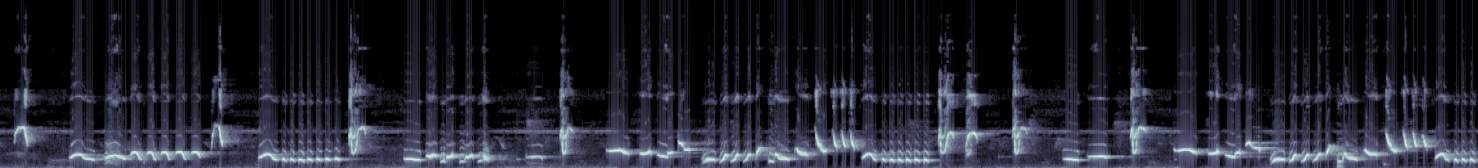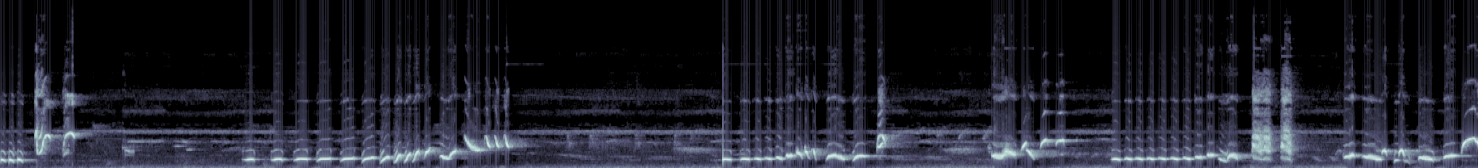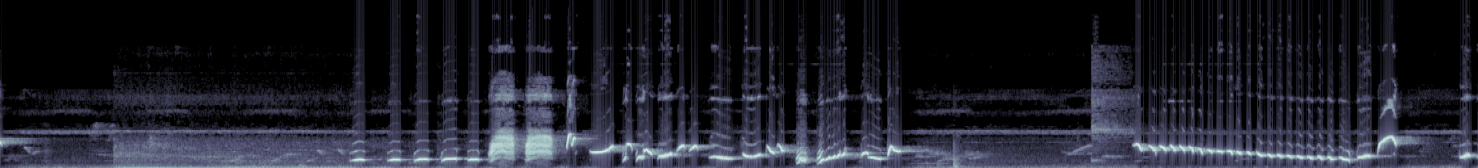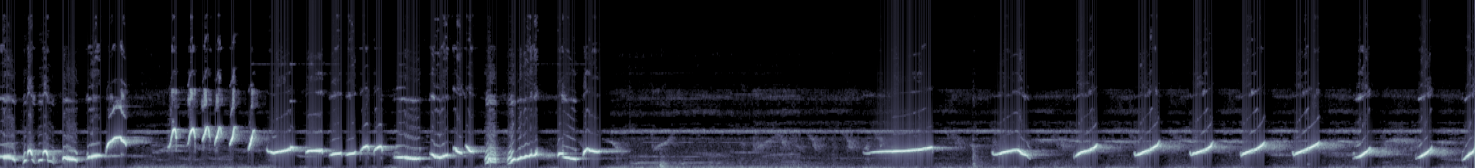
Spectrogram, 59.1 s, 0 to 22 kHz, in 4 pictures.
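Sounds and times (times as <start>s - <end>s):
bird singing with trills: 0.0s - 59.0s
faint high-pitched tone: 30.7s - 34.4s.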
